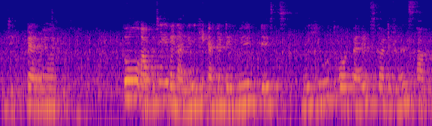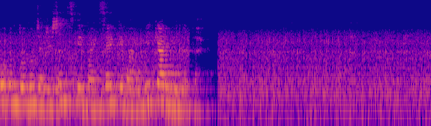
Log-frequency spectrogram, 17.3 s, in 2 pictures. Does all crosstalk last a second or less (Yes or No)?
No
